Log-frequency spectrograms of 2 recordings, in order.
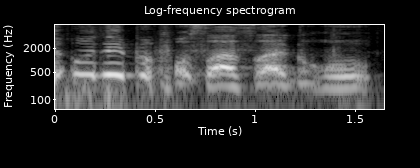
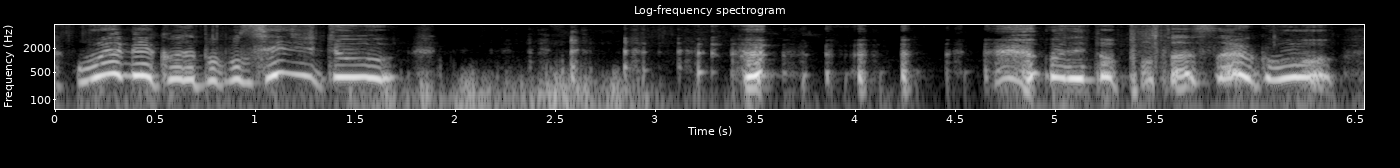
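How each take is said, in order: First: Saying it through a laugh. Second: Loud, excited realisation; excited exclaim. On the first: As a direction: laugh while you repeat it. Repeats the line while laughing. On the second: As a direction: blurt it out, all worked up. Realising their clothes will get dirty. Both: Real, not acted.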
